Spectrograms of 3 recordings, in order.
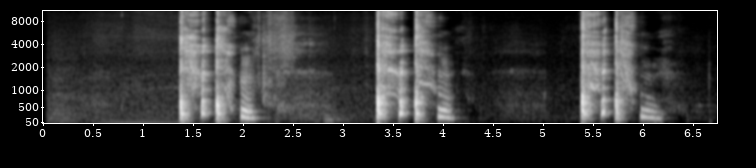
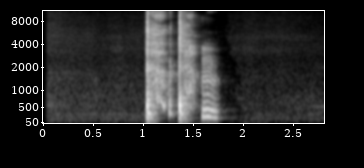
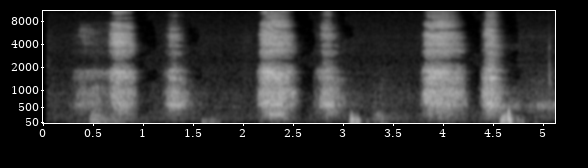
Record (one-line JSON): {"three_cough_length": "6.7 s", "three_cough_amplitude": 32768, "three_cough_signal_mean_std_ratio": 0.28, "cough_length": "2.8 s", "cough_amplitude": 32768, "cough_signal_mean_std_ratio": 0.24, "exhalation_length": "5.1 s", "exhalation_amplitude": 5836, "exhalation_signal_mean_std_ratio": 0.49, "survey_phase": "beta (2021-08-13 to 2022-03-07)", "age": "45-64", "gender": "Female", "wearing_mask": "No", "symptom_cough_any": true, "symptom_runny_or_blocked_nose": true, "symptom_shortness_of_breath": true, "symptom_sore_throat": true, "symptom_fatigue": true, "symptom_change_to_sense_of_smell_or_taste": true, "symptom_loss_of_taste": true, "smoker_status": "Never smoked", "respiratory_condition_asthma": true, "respiratory_condition_other": false, "recruitment_source": "Test and Trace", "submission_delay": "1 day", "covid_test_result": "Positive", "covid_test_method": "RT-qPCR", "covid_ct_value": 23.3, "covid_ct_gene": "ORF1ab gene", "covid_ct_mean": 24.0, "covid_viral_load": "14000 copies/ml", "covid_viral_load_category": "Low viral load (10K-1M copies/ml)"}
